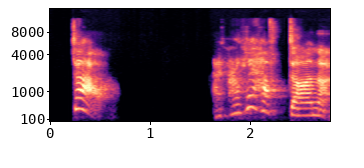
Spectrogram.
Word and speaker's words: 道: Dao is the contemporary Chinese simplified version of pronouncing it, but I guess Tao can make sense as well.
